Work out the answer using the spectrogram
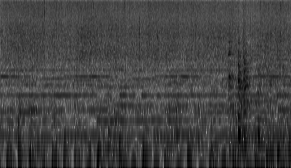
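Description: Sliced beef frying in hot oil with minced garlic and ginger in a wok, giving a steady sizzle.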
